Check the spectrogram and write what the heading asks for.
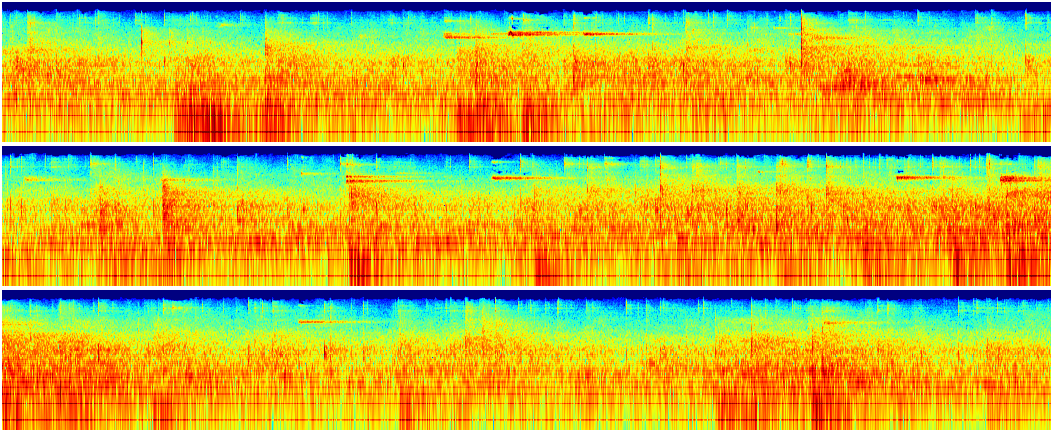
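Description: Table tennis balls clicking off bats and tables at several tables at once, an irregular stream of sharp clicks, with frequent short high-pitched squeaks and a background of voices.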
